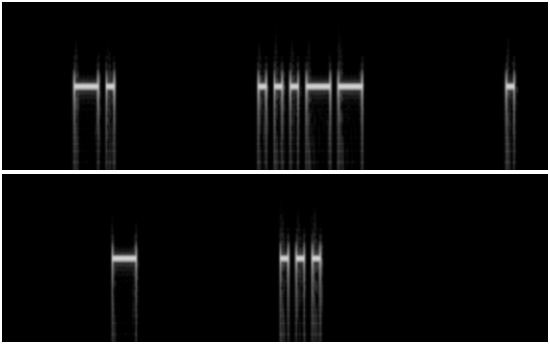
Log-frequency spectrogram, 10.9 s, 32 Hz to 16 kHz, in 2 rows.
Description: Morse code, heard as a keyed tone, about 15 wpm, spaced as for 5 wpm, 700 Hz. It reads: N3ETS
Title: USA Call Signs - 6x Character Spacing - 15wpm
